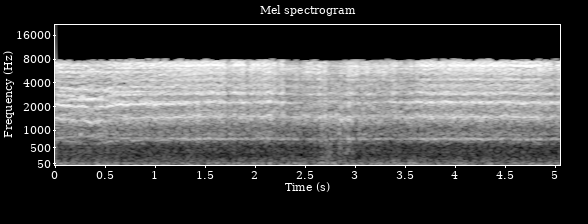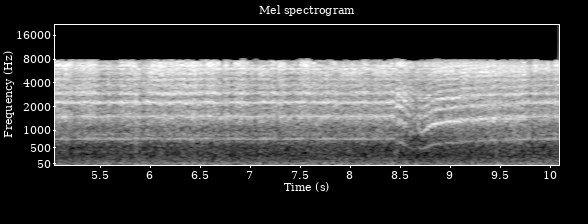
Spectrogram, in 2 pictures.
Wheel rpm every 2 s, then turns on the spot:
200, 200, 200, 200, 170.
none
